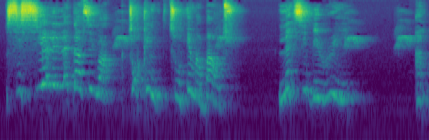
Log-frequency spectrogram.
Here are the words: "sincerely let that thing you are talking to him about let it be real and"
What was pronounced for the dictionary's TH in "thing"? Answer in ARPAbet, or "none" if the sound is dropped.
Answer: S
